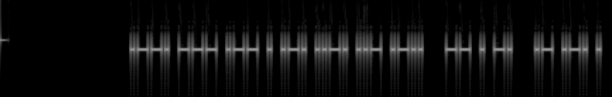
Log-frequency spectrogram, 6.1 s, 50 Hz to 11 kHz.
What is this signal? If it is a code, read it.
Morse code, heard as a keyed tone, about 34 wpm, 700 Hz. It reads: POWERFUL MEN ARE
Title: Sentences from Top 1400 Words 35wpm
